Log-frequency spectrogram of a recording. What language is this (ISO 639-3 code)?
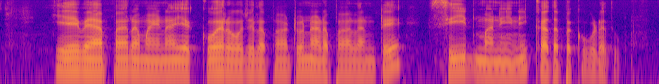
tel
